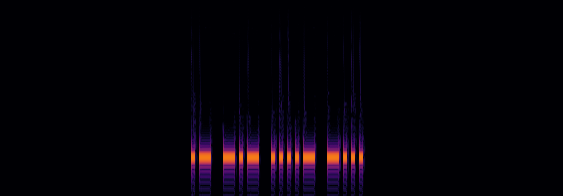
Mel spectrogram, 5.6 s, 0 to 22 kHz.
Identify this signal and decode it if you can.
Morse code, heard as a keyed tone, about 32 wpm, 700 Hz. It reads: AK4B
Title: USA Call Signs - 4 Characters - Repeated 3x - 30wpm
